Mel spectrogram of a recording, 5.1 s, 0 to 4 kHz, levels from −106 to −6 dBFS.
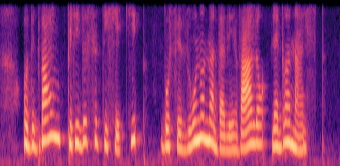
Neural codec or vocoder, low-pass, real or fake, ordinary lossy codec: codec, 32 kHz, 1.9 kbps, SNAC; 3.6 kHz; fake; none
